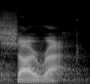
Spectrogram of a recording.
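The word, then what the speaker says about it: Chi-Raq: there's a movie called Chi-Rack. Chi-Rack. It's C-H-I-Rack. And they spell it like Iraq, but instead of the I, it's Chi, C-H-I.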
